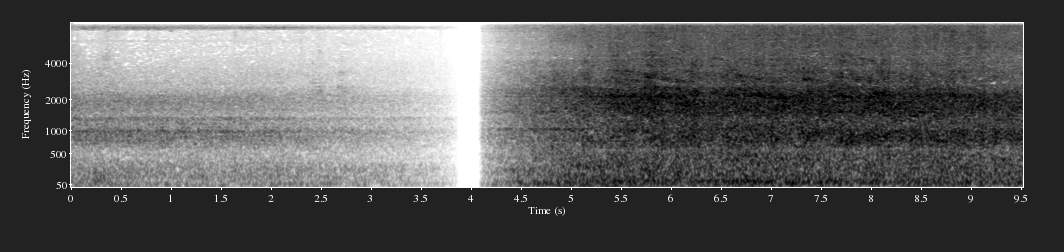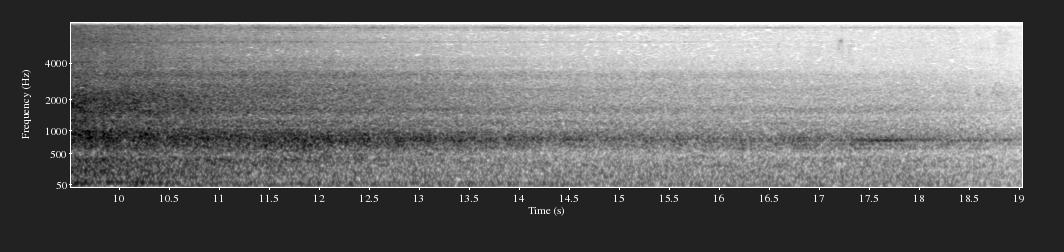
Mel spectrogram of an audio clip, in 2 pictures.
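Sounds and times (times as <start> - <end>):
train wheels rushing on rails: 4.2 - 18.9.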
